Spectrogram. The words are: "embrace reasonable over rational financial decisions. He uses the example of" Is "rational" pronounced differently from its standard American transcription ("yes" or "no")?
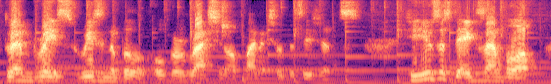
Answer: no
